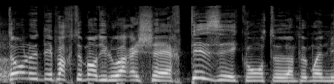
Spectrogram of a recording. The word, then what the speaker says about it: Thésée: Thésée, c'est une commune agricole et surtout viticole.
